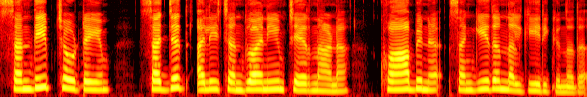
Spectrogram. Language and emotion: Malayalam, neutral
